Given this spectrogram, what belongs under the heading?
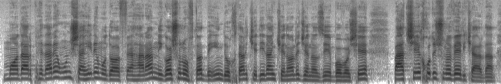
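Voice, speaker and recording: A male cleric telling a mournful story in a sermon, swinging from hushed words to crying out. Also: fairly high pitch. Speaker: cleric preacher.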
